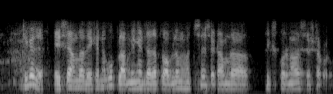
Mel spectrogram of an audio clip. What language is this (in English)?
Bangla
